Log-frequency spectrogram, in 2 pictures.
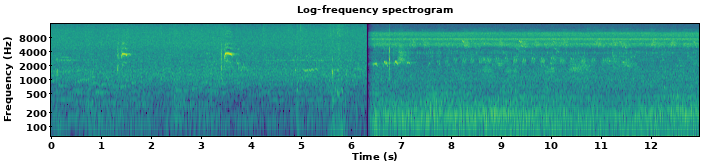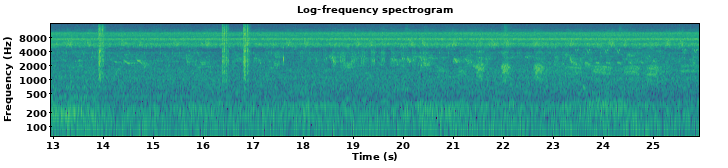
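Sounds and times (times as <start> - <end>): birds chirping and trilling: 0.0 - 25.9
insect drone: 0.0 - 25.9
low rumble: 6.4 - 25.6
sharp clicks: 13.9 - 14.2, 16.4 - 17.1.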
